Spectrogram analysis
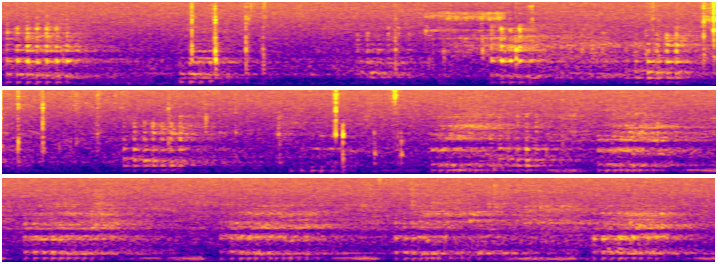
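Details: Fallow deer calling during reproductive behaviour: a run of deep, hoarse belching groans in short bursts, some spaced unevenly and others coming about every half second, with scattered sharp clicks and knocks in the background.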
